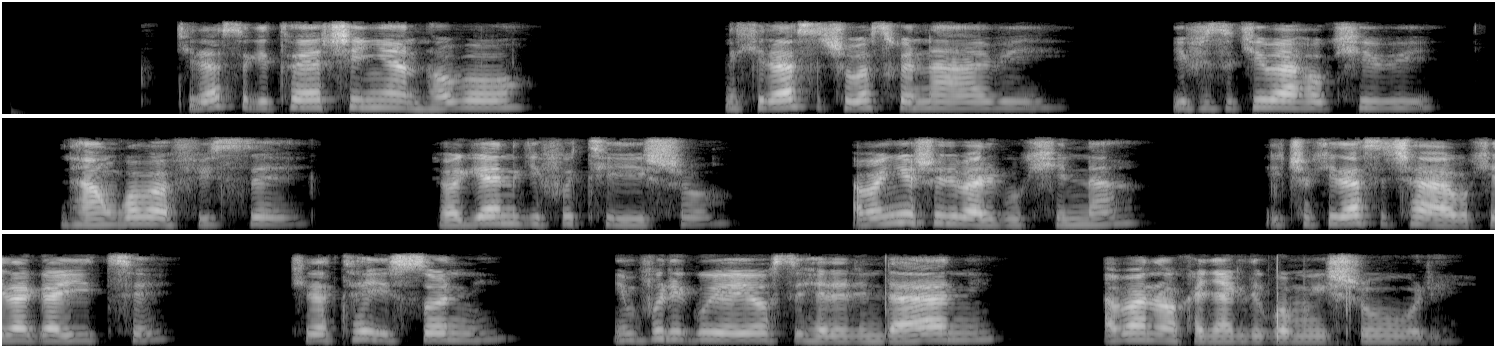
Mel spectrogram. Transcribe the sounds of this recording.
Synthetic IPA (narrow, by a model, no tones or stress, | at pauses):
kiɾasiɡitʰojat͡ʃiɲan̥o̞βo̞ | nikiɾasit͡ʃuβat͡swe̞naːβi | ɡifisikiβaɦo̞kʰiβi | n̥haːŋɡwaβafise̞ | n̥iβaɡiɾaniɡifutʰiːʃo̞ | a̰βaɲe̞ʃuːɾiβaɾiɡukʰina | ḭt͡ʃo̞kiɾasit͡ʃaːβo̞kiɾaɡajit͡se̞ | kiɾatʰejiso̞niː | ɱvuɾiɡujojo̞ːsiiɦe̞ɾe̞ɾindaːni | aβaːnaβakaɲaɡiɾiɡwamŋiːʃuːɾe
